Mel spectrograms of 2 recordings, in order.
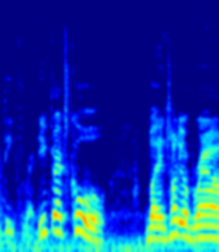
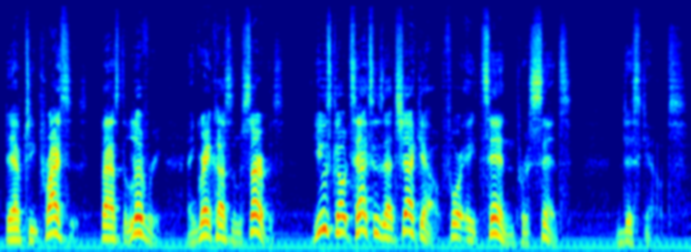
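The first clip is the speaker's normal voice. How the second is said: ad read; 4 dB louder, slower than usual. Acted. Sponsor ad read.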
